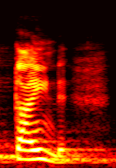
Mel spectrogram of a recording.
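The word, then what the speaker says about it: kind: काइंड। इसको किंड नहीं पढ़ेंगे। क्या पढ़ेंगे? काइंड।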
